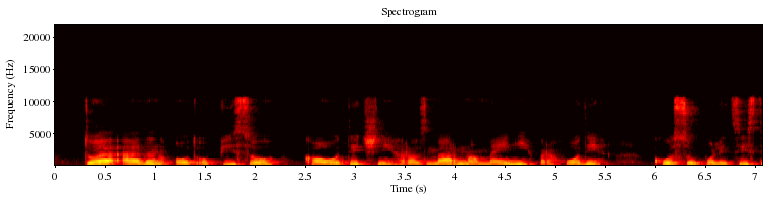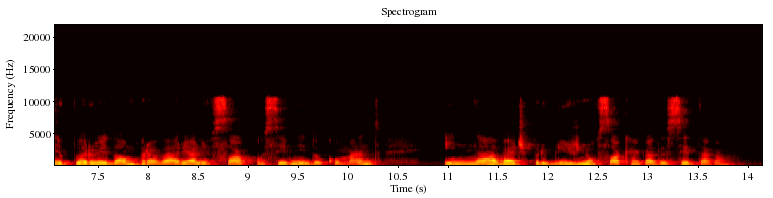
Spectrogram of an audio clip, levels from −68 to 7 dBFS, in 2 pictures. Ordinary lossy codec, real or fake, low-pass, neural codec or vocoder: none; real; none; none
